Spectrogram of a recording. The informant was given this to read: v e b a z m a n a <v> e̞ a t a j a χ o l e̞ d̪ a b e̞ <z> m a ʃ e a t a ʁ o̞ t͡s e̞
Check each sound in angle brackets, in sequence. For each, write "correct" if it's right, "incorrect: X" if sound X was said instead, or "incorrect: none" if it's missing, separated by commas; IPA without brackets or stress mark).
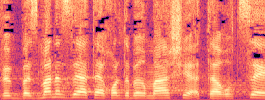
incorrect: z, incorrect: ʁ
